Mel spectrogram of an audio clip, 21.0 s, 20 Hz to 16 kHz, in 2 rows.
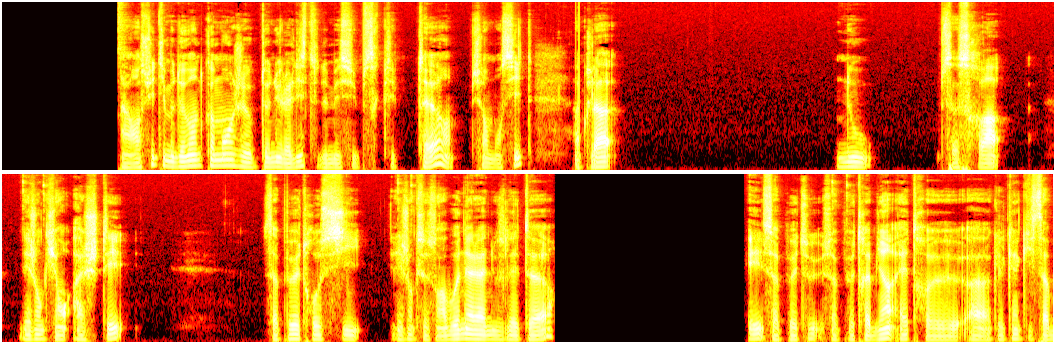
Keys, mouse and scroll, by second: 10.7 click, 14.4 click, 18.8 click.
